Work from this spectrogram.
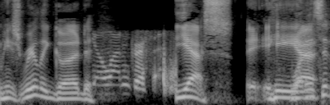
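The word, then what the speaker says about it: Ioan: And how do you pronounce this actor's name? He's really good. Yoan Griffith. Yes. What is it again? Yoan. Okay. Y-O-A-N.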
